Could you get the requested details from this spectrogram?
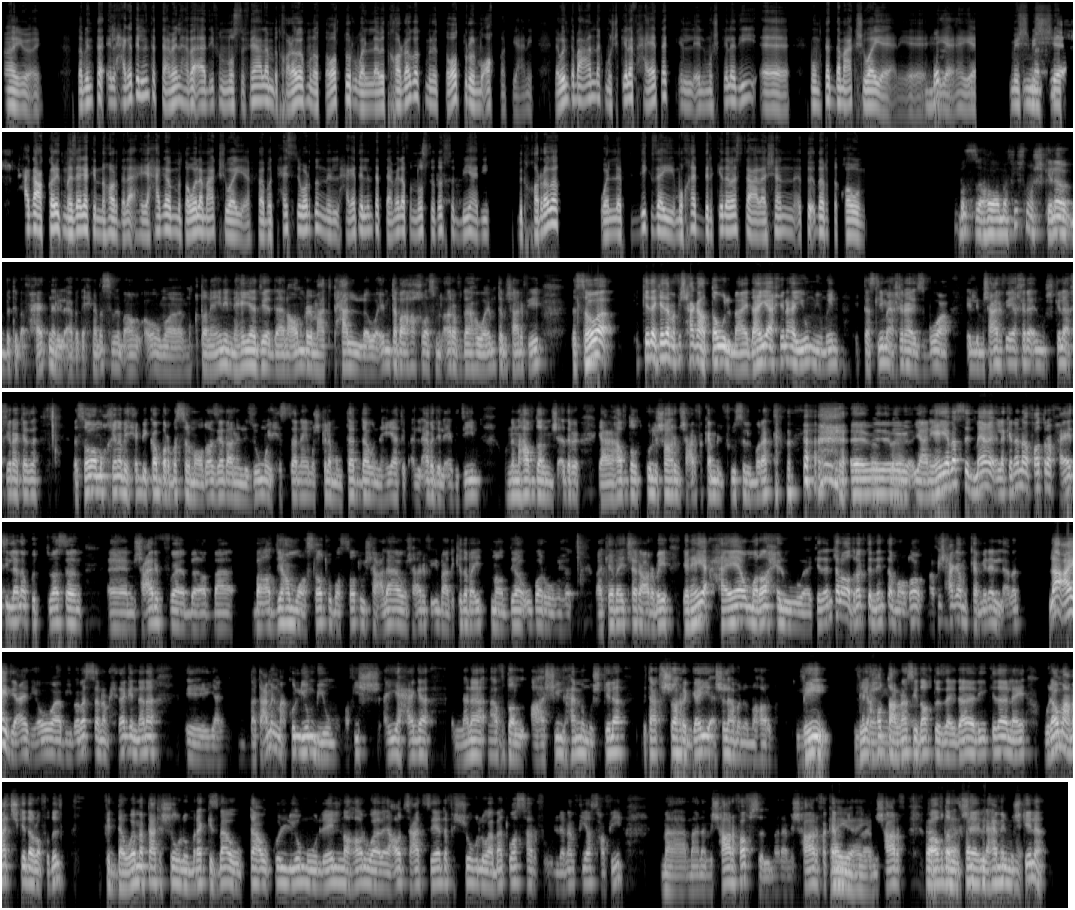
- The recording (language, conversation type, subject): Arabic, podcast, إزاي بتفرّغ توتر اليوم قبل ما تنام؟
- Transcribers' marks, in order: tsk; laughing while speaking: "المرتب"; chuckle; laugh; unintelligible speech; in English: "وباصات"; unintelligible speech; tsk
